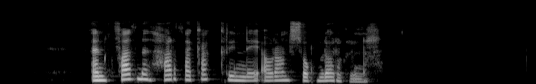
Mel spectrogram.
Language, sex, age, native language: Icelandic, female, 40-49, Icelandic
